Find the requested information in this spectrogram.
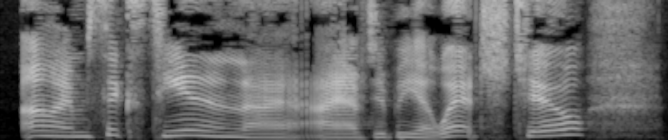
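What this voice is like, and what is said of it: Whiny impression of Sabrina. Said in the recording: “the Melissa Joan Hart Sabrina, was always whining about Harvey ... That was her voice. It's a really good impression.”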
